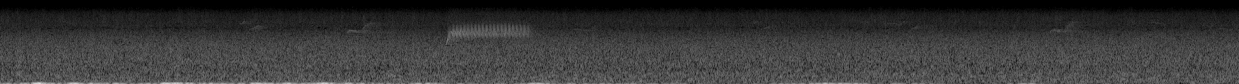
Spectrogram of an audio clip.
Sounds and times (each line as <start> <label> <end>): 0.0 river 12.3
0.0 stream 12.3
